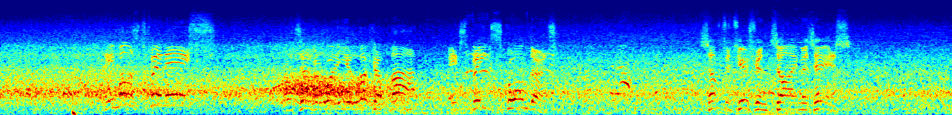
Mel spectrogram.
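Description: A stadium crowd cheers loudly, then quiets down.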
